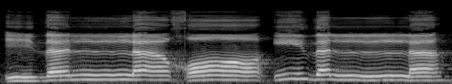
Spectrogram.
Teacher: idza dah ujung lidah dikeluarkan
